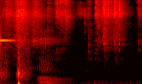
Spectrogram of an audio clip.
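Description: Two sharp knocks about a third of a second apart as ceramic floor tiles and plastic spacers are handled and set, followed by a brief low murmur.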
